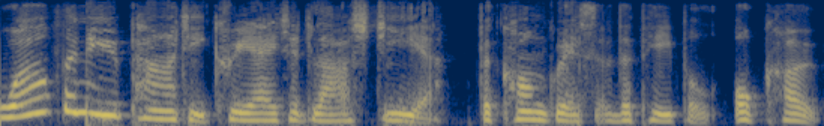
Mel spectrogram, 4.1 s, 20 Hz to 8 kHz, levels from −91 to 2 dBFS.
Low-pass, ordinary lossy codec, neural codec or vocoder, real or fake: 7.2 kHz; Opus, 16 kbps; none; real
